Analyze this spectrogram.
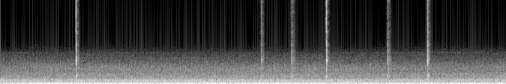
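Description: Switches click now and then.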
